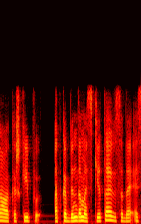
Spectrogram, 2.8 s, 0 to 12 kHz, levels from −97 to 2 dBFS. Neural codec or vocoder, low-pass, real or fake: none; 7.2 kHz; real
